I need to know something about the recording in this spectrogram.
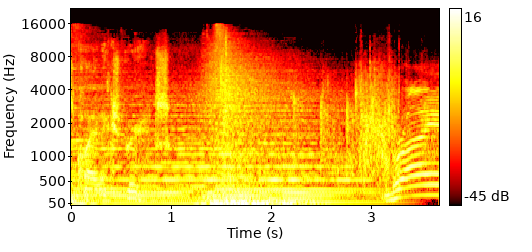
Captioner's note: applauding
